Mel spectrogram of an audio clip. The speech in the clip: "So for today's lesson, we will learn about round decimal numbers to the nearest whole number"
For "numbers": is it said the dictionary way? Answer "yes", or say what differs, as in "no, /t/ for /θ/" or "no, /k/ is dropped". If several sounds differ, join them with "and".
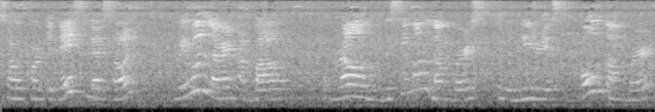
no, /s/ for /z/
